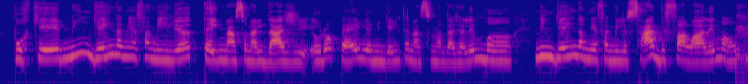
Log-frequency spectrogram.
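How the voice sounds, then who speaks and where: A woman speaks in a high voice at a fairly quick pace, with hardly any pauses. Her pitch varies in an ordinary way, and background noise is noticeable. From Brazil, Rio de Janeiro. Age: 20s. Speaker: podcast co-host. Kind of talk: casual chat.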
